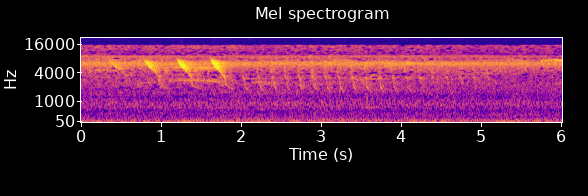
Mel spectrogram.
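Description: A songbird sings a series of quick notes that each sweep sharply down in pitch, loudest in the first two seconds and then trailing into a fainter rapid run, over a steady low outdoor background rumble.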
